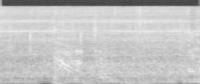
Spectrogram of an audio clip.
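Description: A man's voice speaking in short fragments, with a steady background hiss and low hum under it.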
